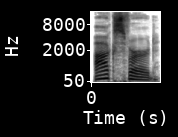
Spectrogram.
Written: oxford

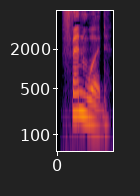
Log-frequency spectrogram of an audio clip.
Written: fenwood

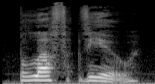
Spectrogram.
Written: bluffview

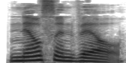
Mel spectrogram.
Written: nelsonville

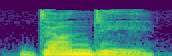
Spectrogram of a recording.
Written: dundee

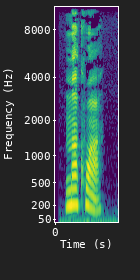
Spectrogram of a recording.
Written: Moquah

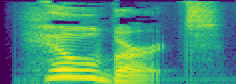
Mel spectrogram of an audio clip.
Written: hilbert

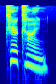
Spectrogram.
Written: kirchhayn

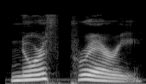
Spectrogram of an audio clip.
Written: north prairie

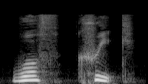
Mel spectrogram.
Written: wolf creek

